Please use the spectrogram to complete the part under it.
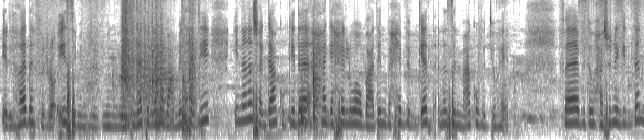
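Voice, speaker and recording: A quick-talking Egyptian woman narrates her home cleaning vlog as a voice-over. Her voice sits a little high, and she keeps turning to her viewers to cheer them on. Her tone stays chatty and homely. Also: noisy background. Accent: Egyptian Arabic. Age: middle-aged. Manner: warm, encouraging, addresses viewers directly. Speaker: home vlogger.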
